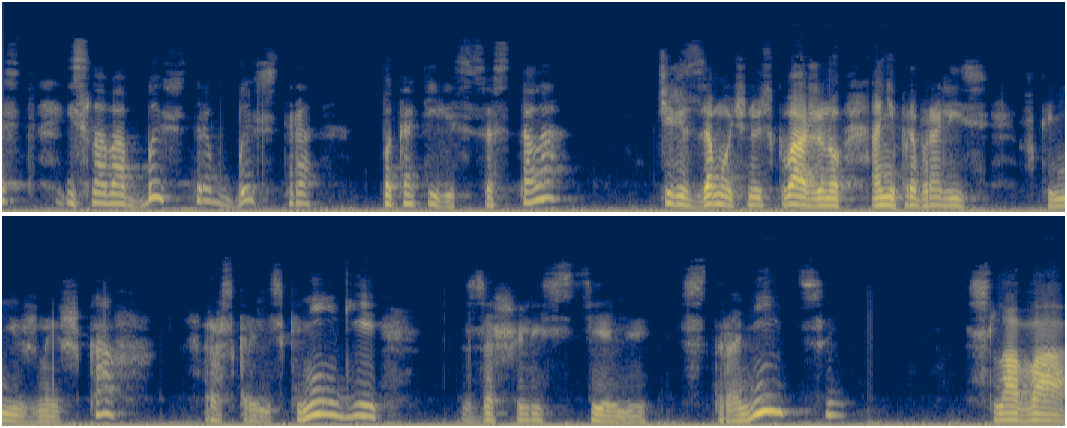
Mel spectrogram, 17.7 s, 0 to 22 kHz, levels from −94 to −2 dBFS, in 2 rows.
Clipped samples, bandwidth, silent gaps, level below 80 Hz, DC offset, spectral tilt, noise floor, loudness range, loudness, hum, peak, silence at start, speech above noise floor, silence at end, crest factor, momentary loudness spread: under 0.1%; 10.5 kHz; none; -46 dBFS; 1%; -6.5 dB/octave; -47 dBFS; 9 LU; -27 LUFS; none; -4 dBFS; 0 s; 20 dB; 0 s; 24 dB; 19 LU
